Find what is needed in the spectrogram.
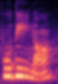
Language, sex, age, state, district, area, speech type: Tamil, female, 18-30, Tamil Nadu, Ariyalur, rural, spontaneous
